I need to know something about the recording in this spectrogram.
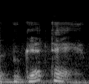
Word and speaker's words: Bugatti: Anyway, let's get to the oh, look at the Bugatti.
